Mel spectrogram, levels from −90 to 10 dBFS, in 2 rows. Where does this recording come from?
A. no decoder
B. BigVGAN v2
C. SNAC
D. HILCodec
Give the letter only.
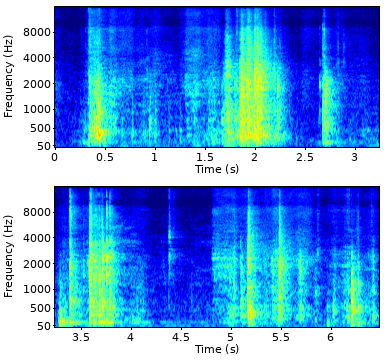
A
